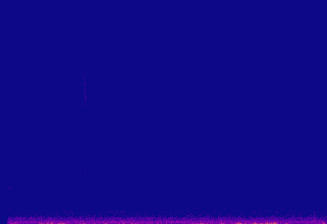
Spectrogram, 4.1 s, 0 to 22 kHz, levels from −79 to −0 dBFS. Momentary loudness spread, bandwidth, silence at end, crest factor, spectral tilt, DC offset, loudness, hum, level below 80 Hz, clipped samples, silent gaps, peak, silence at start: 9 LU; 16 kHz; 0 s; 20 dB; -6.5 dB/octave; under 0.1%; -54 LUFS; none; -54 dBFS; under 0.1%; none; -32 dBFS; 0.1 s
